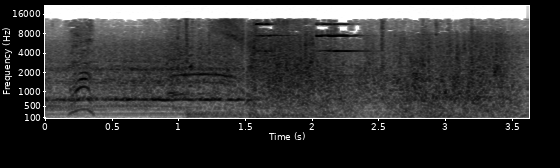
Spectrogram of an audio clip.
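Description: A warbling screech gives way to a loud crash of metal as a car crashes, followed by a long spray of shattering glass and tinkling debris that keeps rattling for a couple of seconds.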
